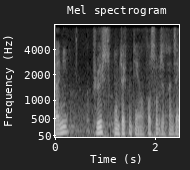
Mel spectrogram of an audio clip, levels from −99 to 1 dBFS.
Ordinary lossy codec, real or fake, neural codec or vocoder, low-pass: none; fake; codec, 16 kHz, 1.1 kbps, Voila-Tokenizer; 7.2 kHz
